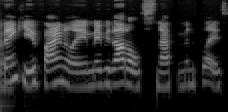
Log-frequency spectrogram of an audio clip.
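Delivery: ordinary talk, nothing marked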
